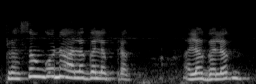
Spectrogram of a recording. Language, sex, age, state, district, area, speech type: Gujarati, female, 30-45, Gujarat, Rajkot, rural, spontaneous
